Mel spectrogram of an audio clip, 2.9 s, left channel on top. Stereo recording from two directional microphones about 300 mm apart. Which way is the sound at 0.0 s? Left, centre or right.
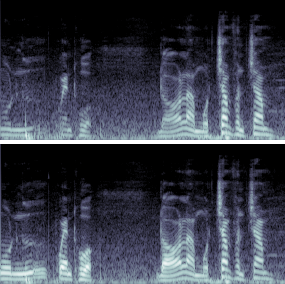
Centre.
